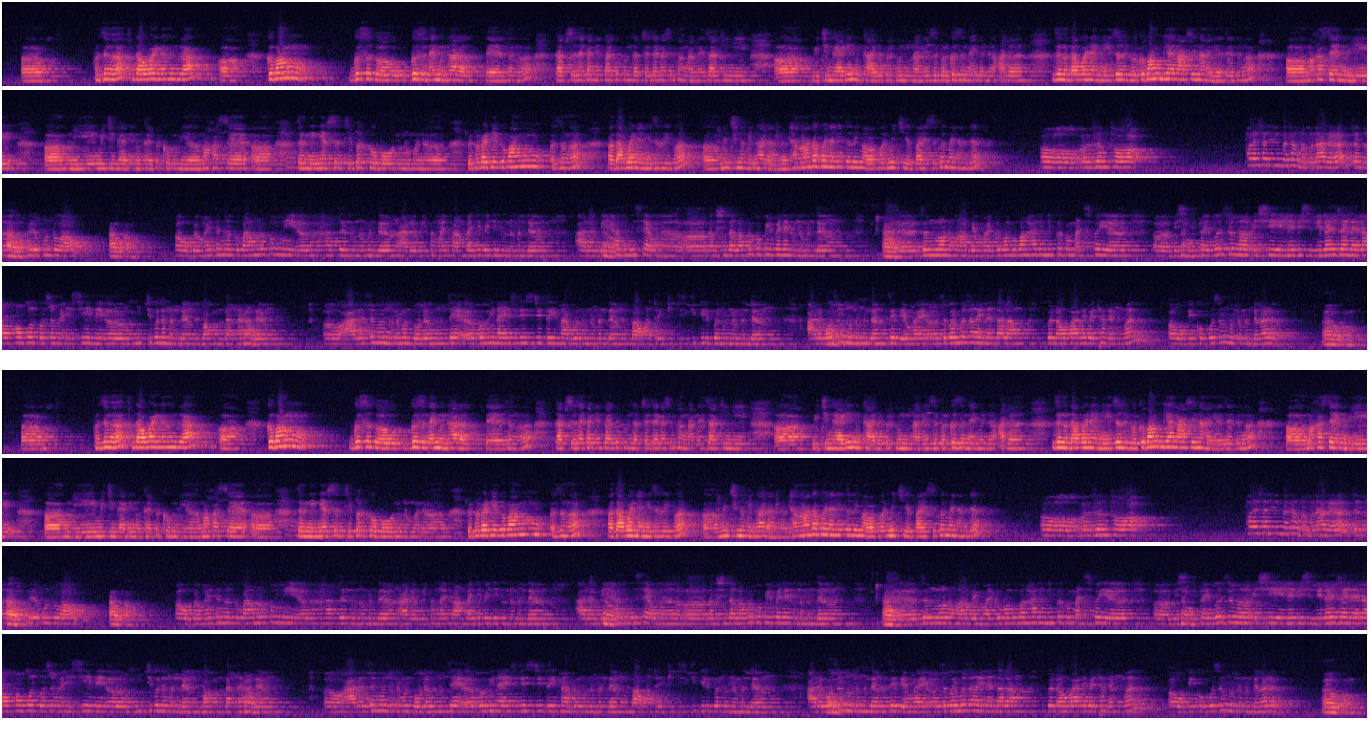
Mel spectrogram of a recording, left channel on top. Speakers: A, on the right; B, on the left.
A: ओ
B: औ
A: जोङो दावबायनो होनब्ला ओ गोबां गोसोखौ गोजोननाय मोनो आरो जे जोङो दाबसे जायगानिफ्राय गुबुन दाबसे जायगासिम थांनानै जाखिनि ओ मिथिंगायारि नुथाय बेफोरखौ नुनानै जोबोर गोजोननाय मोनो आरो जोङो दावबायनायनि जोहैबो गोबां गियान आर जिनो हायो जे जोङो ओ माखासे नुयि नुयि मिथिंगायारि नुथायाइफोरखौ नुयो माखासे ओ
B: औ
A: जोंनि नेरसोनथिफोर खौबो नुनो मोनो। बेफोरबायदि
B: औ
A: गोबां जोङो दावबायनायनि जोहैबो ओ मिथिनो मोनो आरो। नोंथाङा
B: औ
A: फैनायनि
B: औ
A: जोहै माबाफोर मिथियोबा एसे फोरमायना होदो?
B: औ औ ओ जोंथ' ओ फरायसालिनिफ्राय थांदोंमोन आरो जोङो
A: औ
B: भैरबखुन्दआव।
A: औ औ
B: औ बेवहाय जोङो गोबां रोखोमनि ओ हाजो नुनो मोनदों आरो बिफां लाइफां बायदि बायदि नुनो मोनदों। आरो बे
A: औ
B: हाजोनि सायाव नों ओ दाउसिन दावउलाफोरखौ बिरबायनाय नुनो मोनदों।
A: औ
B: आरो जोंल' न ङा बेवहाय गोबां गोबां हारिनि फोरबो मानसि फैयो। ओ बिसोरनिफ्रायबो
A: औ
B: जोङो एसे एनै बिसोरनि रायज्लायनाय राव फावफोरखौ जोङो एसे एनै ओ मिथिबोनो मोनदों बा हमदांनो
A: औ
B: हादों औ आरो जोङो नुनो मोनबावदों जे ओ बोहैनाय जिरि जिरि दैमाबो नुनो मोन्दों। बा अन्थाइ गिदिर गिदिरबो नुनो मोन दों। आरोबाव
A: औ
B: जों नुनो मोनदों जे बेवहाय ओ जोबोर मोजाङैनो दालां गोलाव बानायबाय थादोंमोन। औ बेखौबो जों नुनो मोन दों आरो।
A: औ औ।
